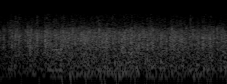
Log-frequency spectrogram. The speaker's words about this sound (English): And um, may I just invite one more round of applause for the person who makes all of this possible, Robert Rosenthal.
